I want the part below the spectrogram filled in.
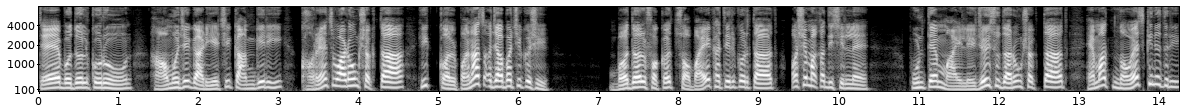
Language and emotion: Goan Konkani, surprised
